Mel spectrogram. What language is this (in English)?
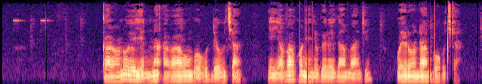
Ganda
